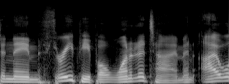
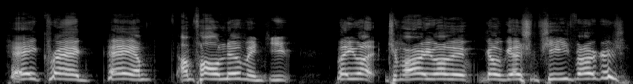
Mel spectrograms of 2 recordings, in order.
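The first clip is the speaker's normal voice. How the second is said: high goofy voice showing teeth; bad Paul Newman, pitched way up; Paul Newman impression; 9 semitones higher, 3 dB louder than usual. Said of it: "and he sounds like this".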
